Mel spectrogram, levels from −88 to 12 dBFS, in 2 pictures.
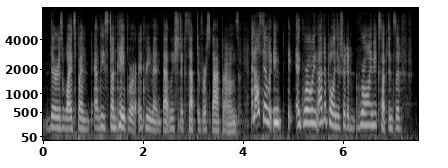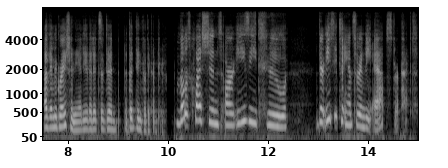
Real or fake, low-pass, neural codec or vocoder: fake; 7.2 kHz; codec, 24 kHz, 1 kbps, SNAC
